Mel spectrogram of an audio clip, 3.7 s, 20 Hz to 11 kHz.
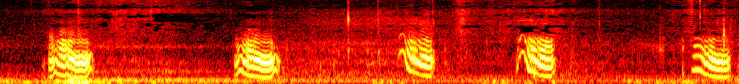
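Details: Grey francolin, or teetar, calling in a steady series: five strident, ringing notes, each a short downward-curving burst, repeated roughly every 0.7 seconds above a low continuous hum.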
